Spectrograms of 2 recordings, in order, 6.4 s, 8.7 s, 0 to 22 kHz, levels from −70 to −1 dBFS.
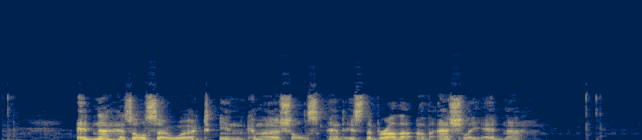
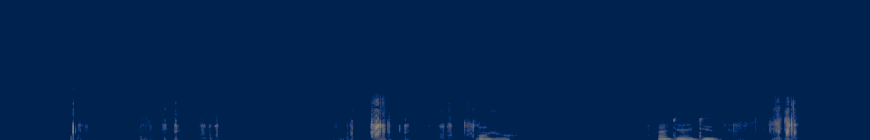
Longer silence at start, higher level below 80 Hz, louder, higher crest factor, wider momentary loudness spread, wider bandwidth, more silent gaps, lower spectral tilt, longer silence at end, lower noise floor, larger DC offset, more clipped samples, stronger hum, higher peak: about the same, 0.8 s vs 0.7 s; first, -50 dBFS vs -78 dBFS; first, -17 LUFS vs -43 LUFS; second, 18 dB vs 32 dB; second, 10 LU vs 21 LU; second, 10 kHz vs 11.5 kHz; neither; about the same, -3 dB/octave vs -4 dB/octave; first, 1.15 s vs 0.7 s; second, -57 dBFS vs -86 dBFS; neither; neither; neither; first, -2 dBFS vs -16 dBFS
